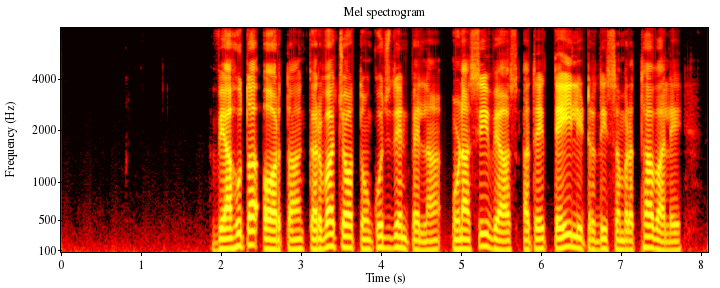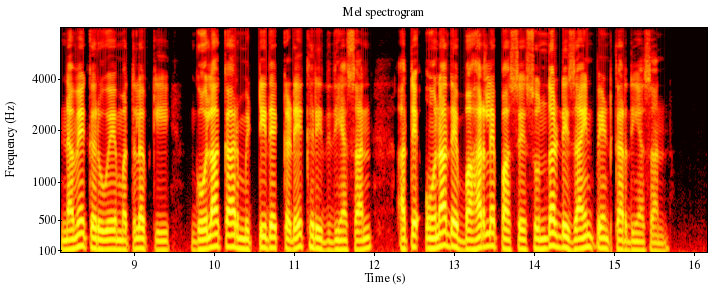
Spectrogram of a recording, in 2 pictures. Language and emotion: Punjabi, neutral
